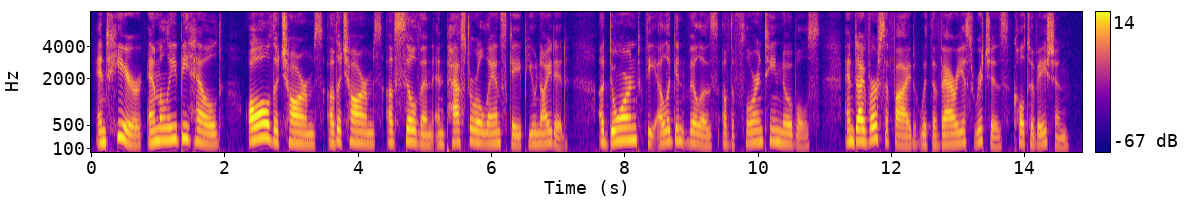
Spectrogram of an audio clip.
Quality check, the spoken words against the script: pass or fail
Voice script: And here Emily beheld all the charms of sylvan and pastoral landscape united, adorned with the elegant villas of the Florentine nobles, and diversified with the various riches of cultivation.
fail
